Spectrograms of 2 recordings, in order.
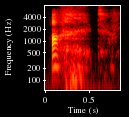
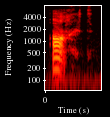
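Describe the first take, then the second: First: The ch sound is harsh and strongly throaty. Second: The ch sound is soft and lightly throaty. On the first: The speaker calls it wrong. "Some people try to use their throat too much and go" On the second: The speaker calls it right. "you don't need to do it that much, just"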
